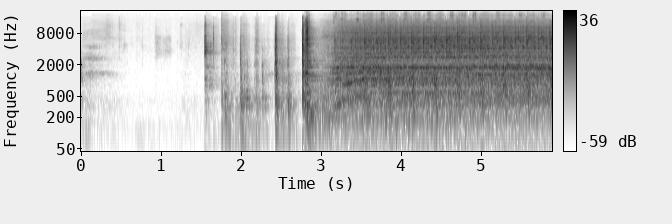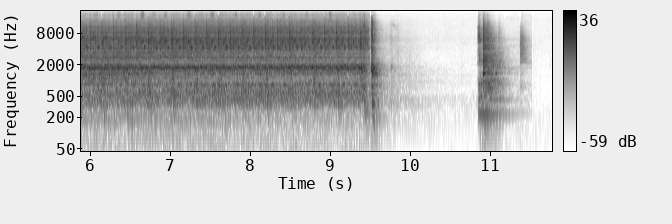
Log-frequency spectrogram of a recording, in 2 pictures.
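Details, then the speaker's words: Cub Cadet CC30 H riding mower, MTD Power More engine, crank no start, coil air gap checked, battery seeming low: about seven seconds of even cranking at roughly three and a half turns a second, never catching; no spark, ignition coil bad and needing replacement. "you can definitely tell that battery seems low but turning over you should still see a spark coming out of this ignition coil we're getting nothing that means our coil is bad"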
